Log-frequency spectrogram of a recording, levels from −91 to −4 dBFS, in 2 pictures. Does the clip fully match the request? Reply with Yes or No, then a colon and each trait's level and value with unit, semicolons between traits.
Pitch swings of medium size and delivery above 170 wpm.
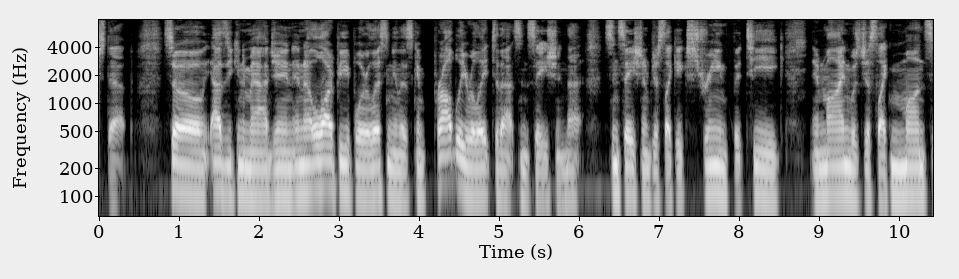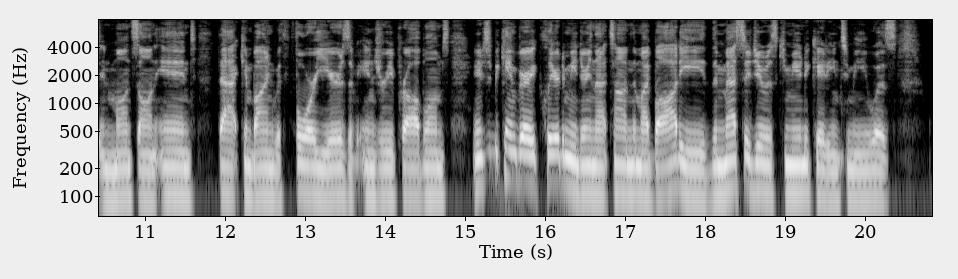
No: narrow, 1.9 semitones; average, 200 wpm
